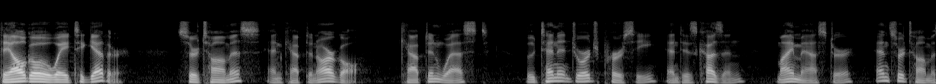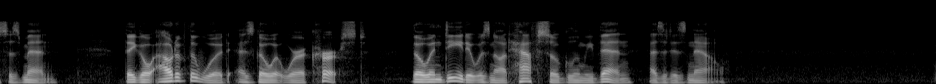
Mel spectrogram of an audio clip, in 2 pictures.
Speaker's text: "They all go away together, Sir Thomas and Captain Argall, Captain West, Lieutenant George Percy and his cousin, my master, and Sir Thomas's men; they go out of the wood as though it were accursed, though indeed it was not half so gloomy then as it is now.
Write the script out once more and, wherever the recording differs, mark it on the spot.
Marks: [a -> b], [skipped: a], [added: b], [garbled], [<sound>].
"They all go away together, Sir Thomas and Captain Argall, Captain West, Lieutenant George Percy and his cousin, my master, and Sir Thomas's men; they go out of the wood as though it were accursed, though indeed it was not half so gloomy then as it is now.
